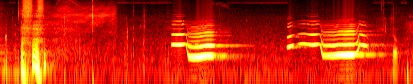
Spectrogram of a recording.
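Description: Theremin played twice: each time a note starts high and slides smoothly down about an octave to a held lower note. The second ends with a quick slide back up before cutting off.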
